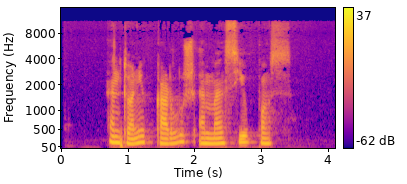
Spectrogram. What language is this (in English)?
Portuguese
